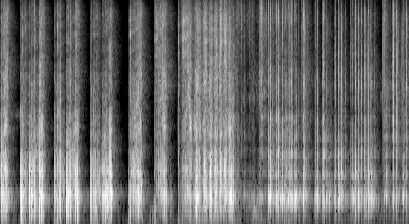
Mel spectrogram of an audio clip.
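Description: Long acrylic nails tap and scratch fast on a green embossed hardcover book. Short, dry bursts of quick clicking and rasping scratches are broken by brief silences, then run together into a denser stretch of scratching. The sound is bright with little low end and no ring.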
